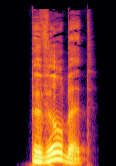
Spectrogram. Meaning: second-person plural subjunctive II of bewerben
- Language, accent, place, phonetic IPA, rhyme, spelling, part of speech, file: German, Germany, Berlin, [bəˈvʏʁbət], -ʏʁbət, bewürbet, verb, De-bewürbet.ogg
